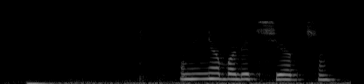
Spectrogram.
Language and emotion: Russian, sad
